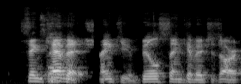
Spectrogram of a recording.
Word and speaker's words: Sienkiewicz: Sienkiewicz. Sienkiewicz.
